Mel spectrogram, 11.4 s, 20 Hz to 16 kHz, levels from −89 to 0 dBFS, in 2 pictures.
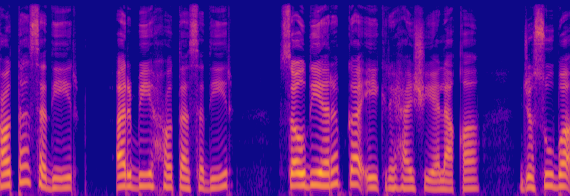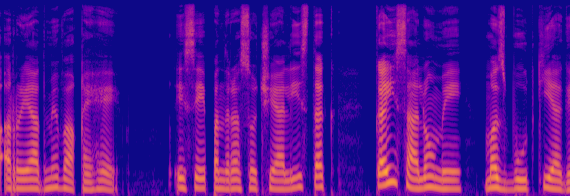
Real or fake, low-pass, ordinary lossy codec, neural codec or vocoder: real; 14.4 kHz; none; none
